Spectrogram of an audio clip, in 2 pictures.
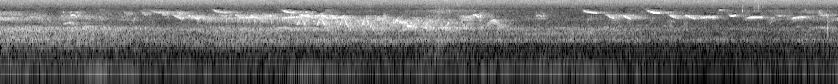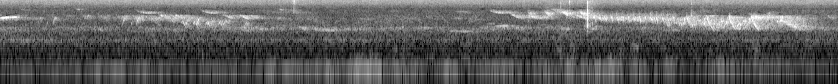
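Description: Near silence outdoors: faint high bird chirps repeating throughout, busiest near the end, over a low steady rumble.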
